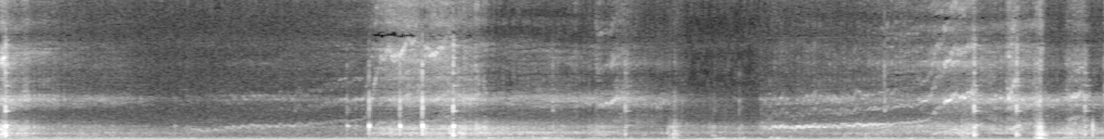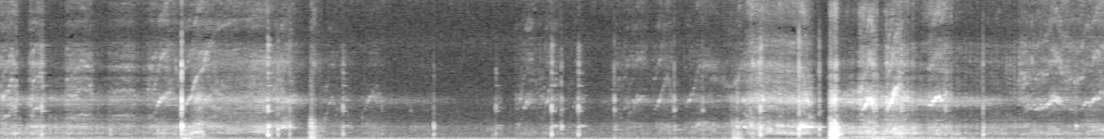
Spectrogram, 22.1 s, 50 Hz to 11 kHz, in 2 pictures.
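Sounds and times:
electric motor whining: 0.0s - 15.4s, 16.0s - 22.0s
toy truck knocks and clatters: 3.2s - 6.9s, 7.7s - 15.4s, 16.0s - 22.0s.

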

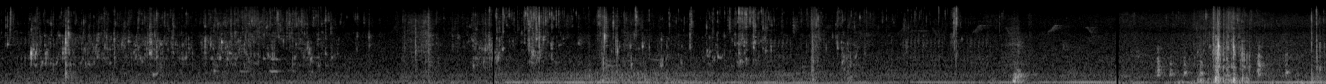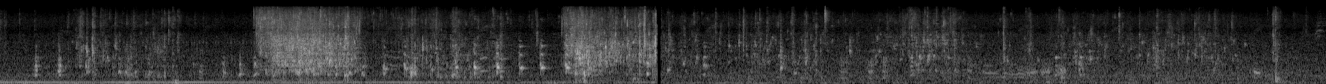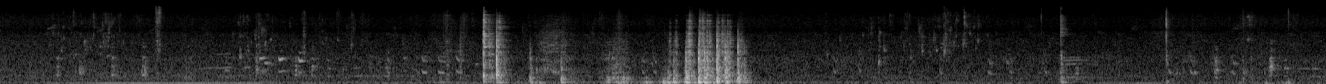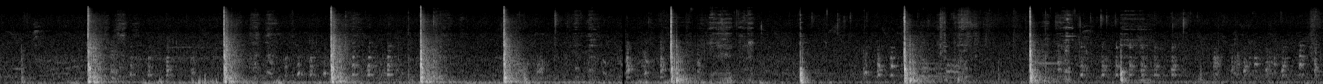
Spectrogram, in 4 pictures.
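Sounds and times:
water splashing in a steel bowl: 0.0s - 3.8s, 4.4s - 9.7s, 15.8s - 25.9s, 35.2s - 36.4s
chickens clucking: 7.6s - 34.0s, 34.7s - 53.0s
cleaver chopping on wooden block: 40.7s - 41.0s, 42.0s - 42.4s, 43.1s - 43.4s, 44.0s - 45.1s, 46.5s - 46.8s, 48.8s - 49.2s, 50.1s - 50.4s.

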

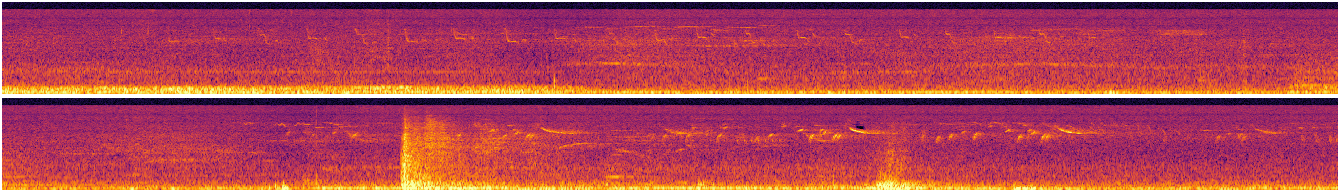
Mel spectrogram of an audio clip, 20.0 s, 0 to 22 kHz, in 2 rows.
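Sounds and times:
small birds chirping: 13.6s - 20.0s.

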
